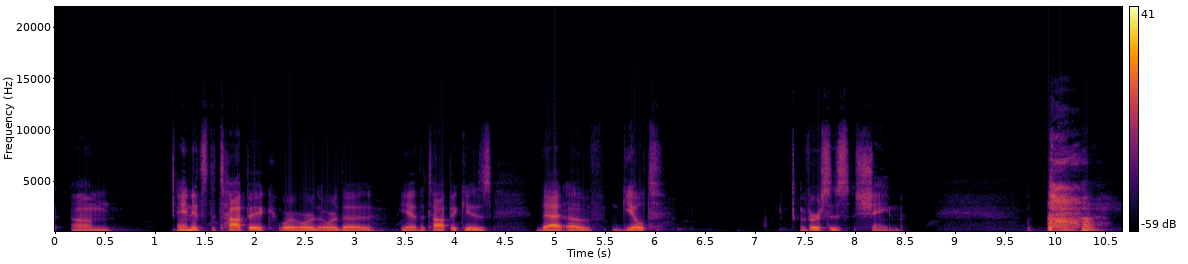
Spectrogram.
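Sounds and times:
speech: 0.2 - 6.2, 7.4 - 8.6, 9.9 - 10.6
harsh raspy hacking cough: 9.9 - 10.6.

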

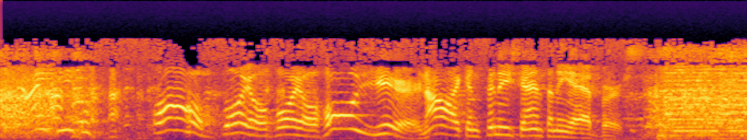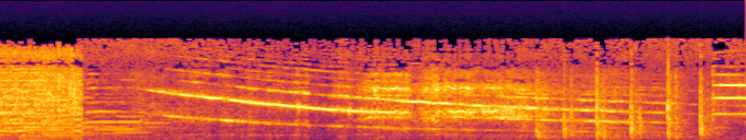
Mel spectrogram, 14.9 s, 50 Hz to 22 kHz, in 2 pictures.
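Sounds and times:
laughter: 0.0 - 2.8
speech: 1.1 - 7.4
loud ambulance siren wailing: 7.5 - 14.9
sharp knocks: 12.8 - 14.6.

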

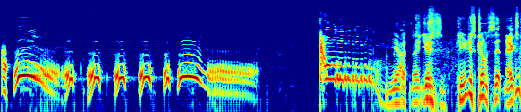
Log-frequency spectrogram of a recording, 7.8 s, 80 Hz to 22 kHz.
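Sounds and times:
owl locator call with barred-owl-style hoots and gargling trill: 0.0 - 3.9
speech: 5.9 - 7.8
laughter: 7.7 - 7.8.

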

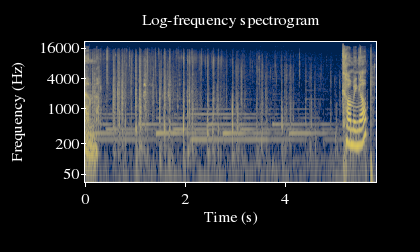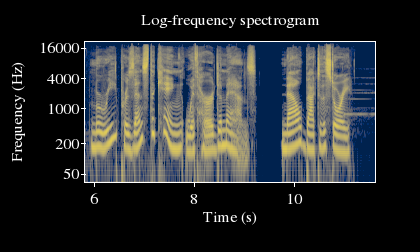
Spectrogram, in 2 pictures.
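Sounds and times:
horse hooves clip-clopping: 0.0 - 6.3
speech: 5.2 - 11.2.

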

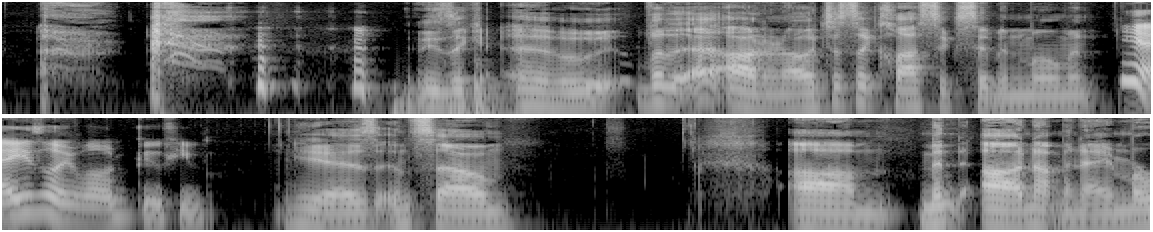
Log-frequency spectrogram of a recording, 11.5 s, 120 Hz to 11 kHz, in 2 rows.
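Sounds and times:
person coughing as a reaction to a joke: 0.2 - 0.6
speech: 1.8 - 8.4, 9.3 - 11.4.

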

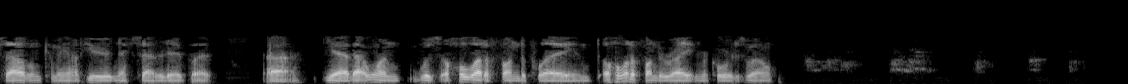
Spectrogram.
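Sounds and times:
speech: 0.0 - 7.9
dog barking: 8.0 - 11.0.

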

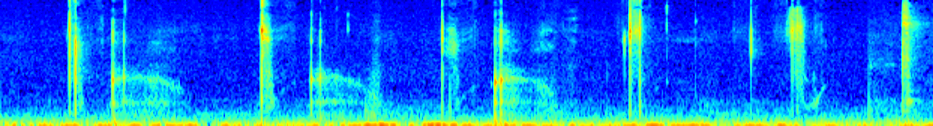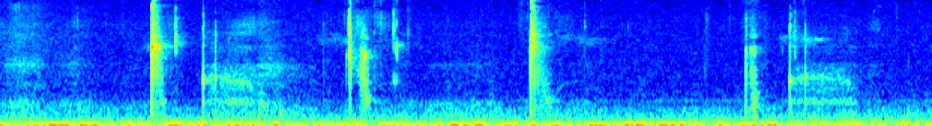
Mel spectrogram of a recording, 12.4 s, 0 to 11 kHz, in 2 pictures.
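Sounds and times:
quiet low hum: 0.0 - 12.4
wet mouth sounds and kissy smacks: 0.4 - 0.9, 1.7 - 3.5, 4.1 - 6.2, 7.2 - 7.7, 8.4 - 9.0, 9.7 - 10.0, 11.2 - 11.6.

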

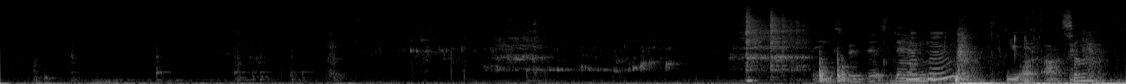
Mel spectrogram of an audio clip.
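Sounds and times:
liquid being poured into a cup: 2.2 - 7.0
speech: 8.5 - 11.1.

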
